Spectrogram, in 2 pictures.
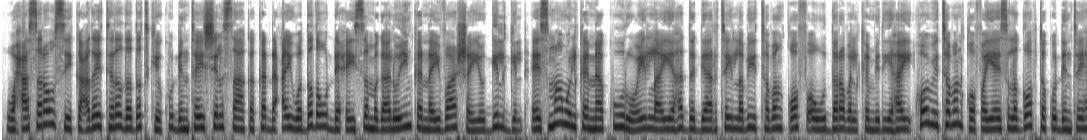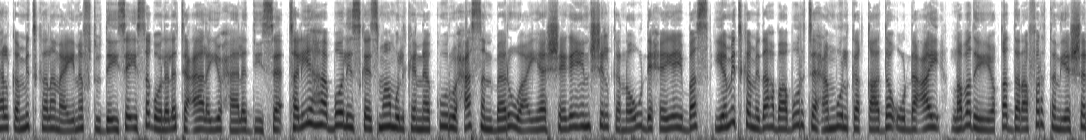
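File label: Somali, voice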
